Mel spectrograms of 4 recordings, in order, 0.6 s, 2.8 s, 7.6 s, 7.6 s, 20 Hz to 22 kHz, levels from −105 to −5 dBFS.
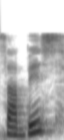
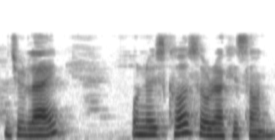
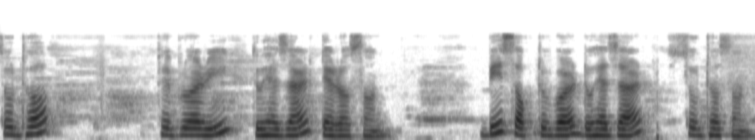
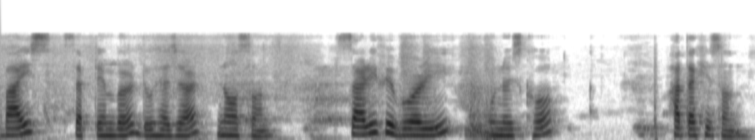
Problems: background sounds at intervals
